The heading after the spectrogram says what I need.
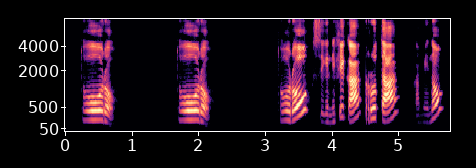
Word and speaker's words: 도로: La primera sílaba suena do, do. Y la sílaba al lado suena ro, ro. Leemos las sílabas juntas. 도로, 도로.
